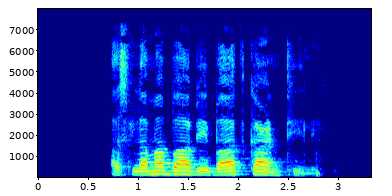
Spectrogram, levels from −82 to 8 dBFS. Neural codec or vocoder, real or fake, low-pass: none; real; 7.2 kHz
